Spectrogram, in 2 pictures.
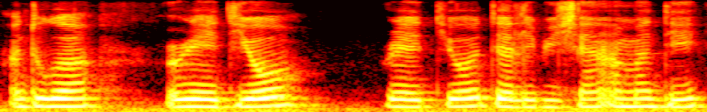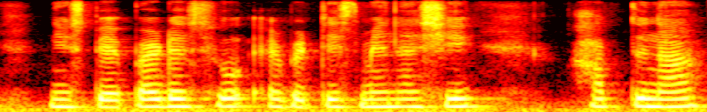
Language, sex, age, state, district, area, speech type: Manipuri, female, 18-30, Manipur, Imphal West, rural, spontaneous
